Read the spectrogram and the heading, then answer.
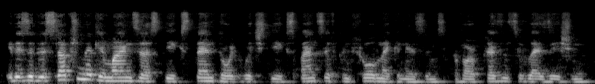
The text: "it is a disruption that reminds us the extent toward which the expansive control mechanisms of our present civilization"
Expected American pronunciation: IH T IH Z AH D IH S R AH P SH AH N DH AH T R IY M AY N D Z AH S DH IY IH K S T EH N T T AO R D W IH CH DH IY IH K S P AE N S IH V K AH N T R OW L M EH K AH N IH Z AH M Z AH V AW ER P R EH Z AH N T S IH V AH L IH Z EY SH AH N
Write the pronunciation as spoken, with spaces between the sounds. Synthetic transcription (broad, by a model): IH T IH Z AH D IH S AH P SH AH N DH AH T R IY M AY N D Z AH S DH IY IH K S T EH N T T AO R D W IH CH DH IY IH K S P AE N S IH V K AH N T R OW L M EH K AH N IH Z AH M Z AH V AW ER P R EH Z AH N T S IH V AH L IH Z EY SH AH N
